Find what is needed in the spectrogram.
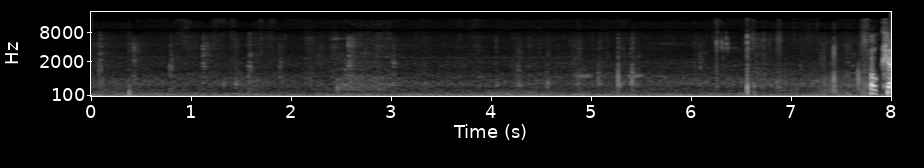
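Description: Scattered soft clicks, taps and rustles of hands handling a plastic seed tray and a wet paper towel as a cut strawberry runner is wrapped, over a low steady rumble.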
